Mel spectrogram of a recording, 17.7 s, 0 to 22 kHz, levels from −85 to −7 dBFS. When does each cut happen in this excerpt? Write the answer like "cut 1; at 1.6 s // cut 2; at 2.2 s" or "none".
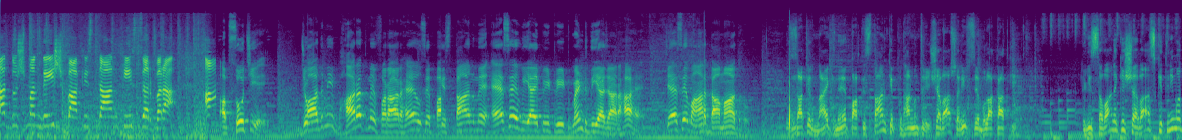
cut 1; at 3.2 s // cut 2; at 11.9 s // cut 3; at 15.6 s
